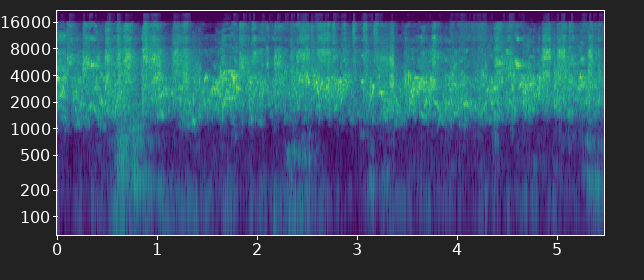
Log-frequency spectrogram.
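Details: Several pet budgies chatter at sunrise, a constant stream of high chirps, squawks and warbled notes overlapping without pause, with faint low knocks beneath.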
